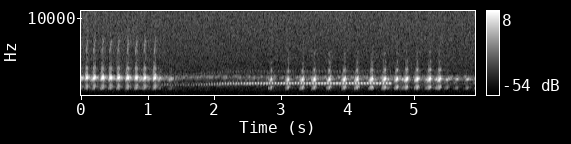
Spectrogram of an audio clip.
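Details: Rapid pulsed croaks of tree frogs at night in a pond in north-east Italy in mid April, a burst at the start, then a long smooth mole cricket trill with frog pulses building again over it.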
